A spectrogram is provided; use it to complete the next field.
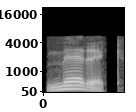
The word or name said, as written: medic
